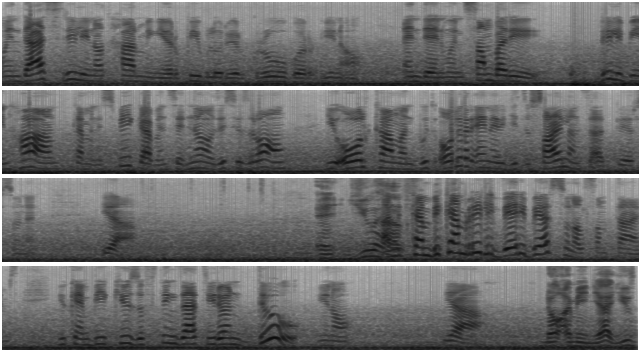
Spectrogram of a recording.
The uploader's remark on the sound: While driving between locations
